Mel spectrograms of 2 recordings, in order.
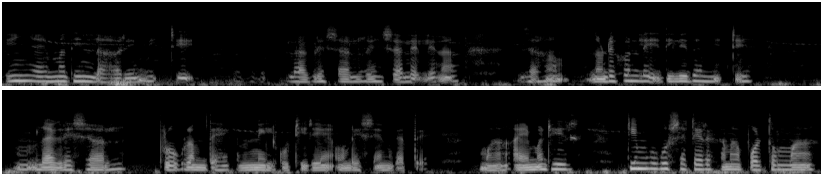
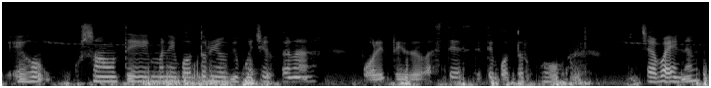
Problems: constant background noise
